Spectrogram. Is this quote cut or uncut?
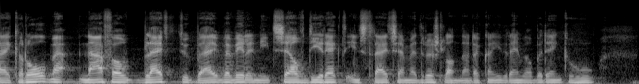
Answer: uncut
